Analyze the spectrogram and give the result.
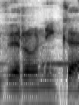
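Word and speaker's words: Véronique: इसी बीच, यूरोप के दूसरे छोर पर, फ्रांस में, एक लड़की है जिसका नाम भी वेरोनिका है। लेकिन फ्रेंच में इसका उच्चारण थोड़ा अलग होता है। इसका नाम वेरोनिक है।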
